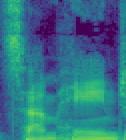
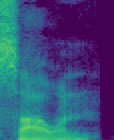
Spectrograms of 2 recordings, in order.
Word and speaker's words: Samhain: And I think most people pronounce it Samhain just because nobody had ever seen or, you know, they never even heard anybody ever pronounce it. But yeah, it's actually pronounced Samhain.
